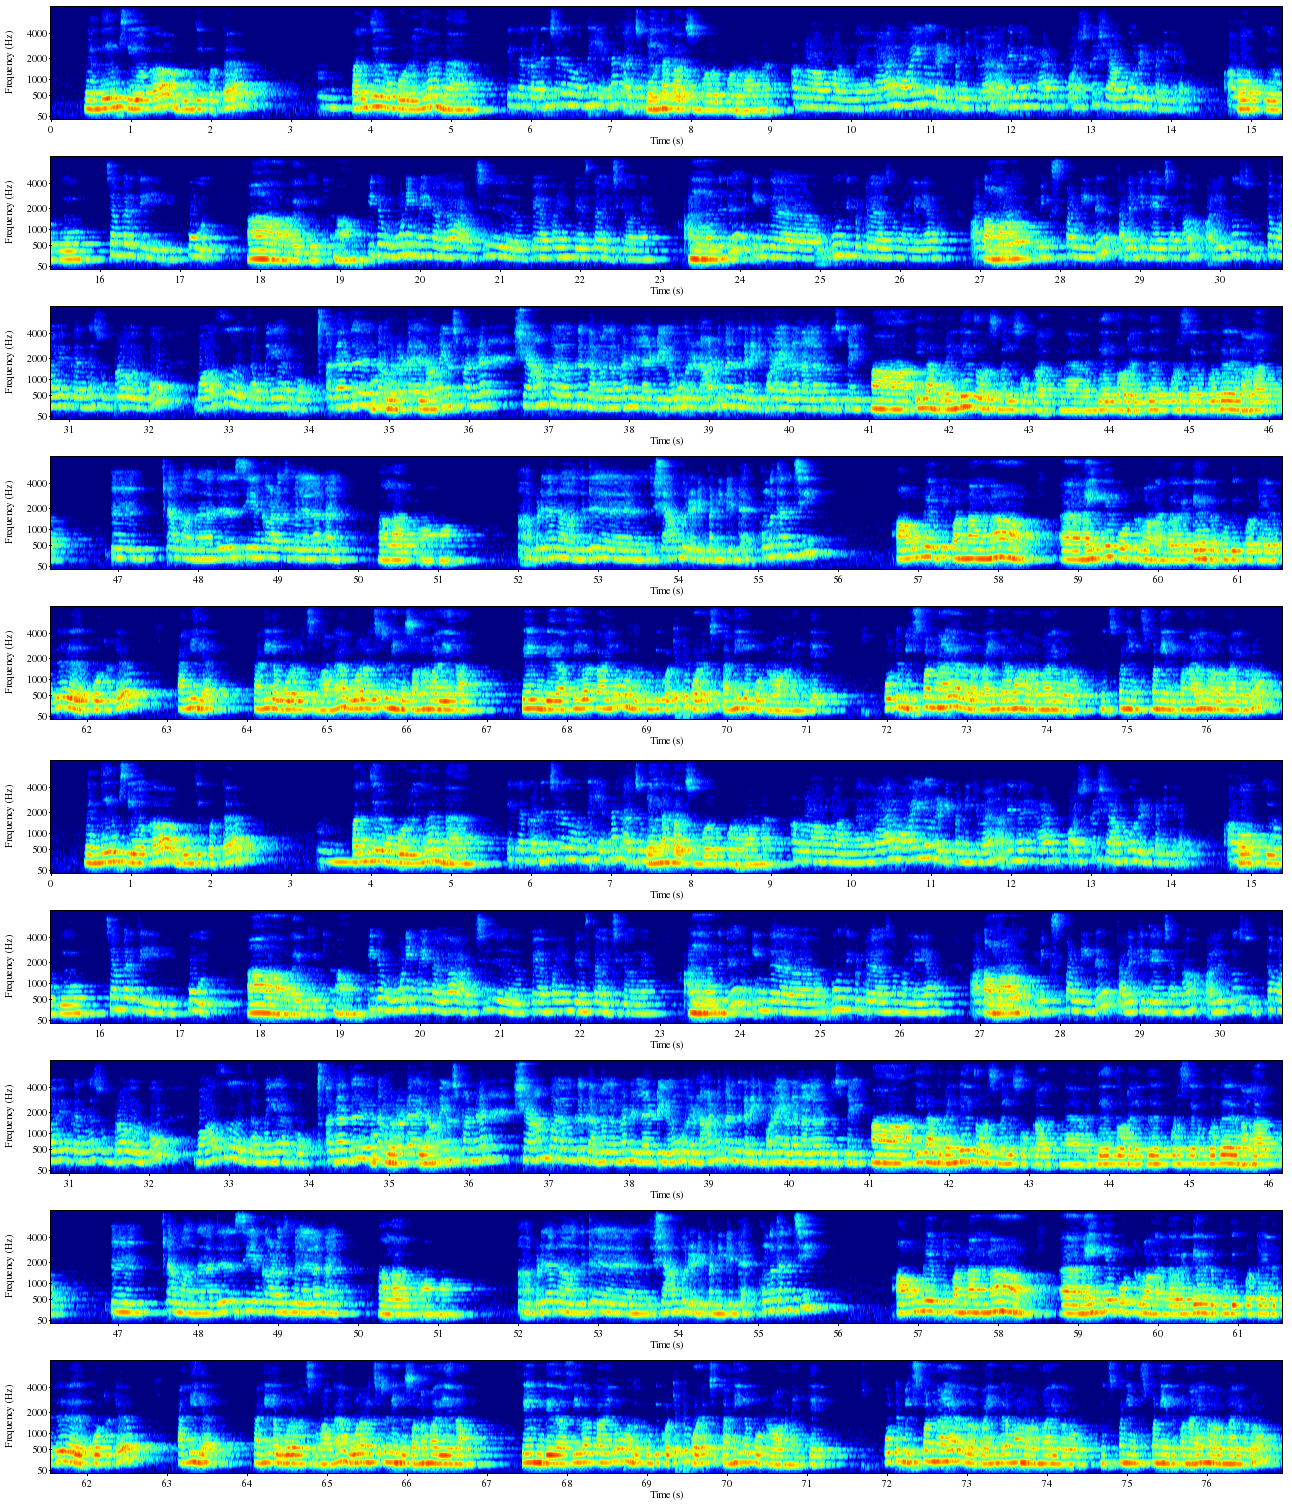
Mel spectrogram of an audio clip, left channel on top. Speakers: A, in the centre; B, on the right.
A: வெந்தயம் சிவக்கா பூந்தி கொட்ட
B: ம்.
A: கருஞ்சிருக்கம் போடுவீங்களா என்ன ஆ
B: இல்ல கருஞ்சிருகோ வந்து என்ன காய்ச்சும்போது
A: எண்ணெ காச்சும் போது போடுவாங்க
B: ஆ ஆமாங்க ஹேர் ஆயிலும் ரெடி பண்ணிக்குவே அதே மாரி ஹேர் வாஷ்க்கு ஷாம்பூ ரெடி பண்ணிக்கிறே ஆ
A: ஓகே ஓகே
B: செம்பரத் தி பூவு
A: ஆ ரைட் ரைட் ஆ
B: இது மூனையும் மே நல்லா அரைச்சு பே ஃபைன் பேஸ்ட்டா வெச்சுக்குவங்க அது
A: ம்
B: வந்துட்டு இந் இந்த பூந்தி கொட்ட சொன்ன இல்லையா அதுக்கூட
A: ஆமா
B: மிக்ஸ் பண்ணிட்டு தலைக்கி தேய்ச்சன்னா அழுக்கு சுத்தமாவே இருக்காதுங்க சூப்ராவா இருக்கு வாசொ செம்மையா இருக்கு அதாவ்து
A: ஓகே
B: நம்மளோட
A: ஓகே
B: நாம யூஸ் பண்ற ஷாம்ப்பு அளவுக்கு கமகம இல்லாட்டியு ஒரு நாட்டு மருந்து கடைக்கு போனா எவ்ளோ நல்லா இருக்கு ஸ்
A: ஆ இல்ல அந்த வெந்தயத்தோட ஸ்மெல்லு சூப்ரா இருக்குங்க வெந்தயத் தோட இது கூட சேரும்போது நல்லா இருக்கு
B: ம் ஆமாங்க அதுஸ் சீயக்காவோட ஸ்மெல்லெல்லா
A: நல்லா இருக்கு ஆமாம்
B: அப்டிதா நா வந்துட்டு ஷாம்ப்பு ரெடி பண்ணிக்கிட்ட உங்க தங்கச்சி
A: அவ்ங்க எப்டி பண்ணாங்கன்னா அ நைட்டே போட்ருவாங்க அந்த ரெண்டே ரெண்டு பூந்திக்கொட்ட எடுத்து போட்டுட்டு தண்ணியில தண்ணியில ஊற வச்சிருவாங்க ஊற வச்சுட்டு நீங்க சொன்ன மாரியேதா சேம் இதேதா சீவக்காயும் அந்த பூந்திக்கொட்டையு ஒடச்சு தண்ணியில போட்ருவாங்க நைட்டே போட்டு மிக்ஸ் பண்ணாலே அது பயங்கரமா நொற மாரி வரு மிக்ஸ் பண்ணி மிக்ஸ் பண்ணி இது பண்ணாலே நொர மாரி வரு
